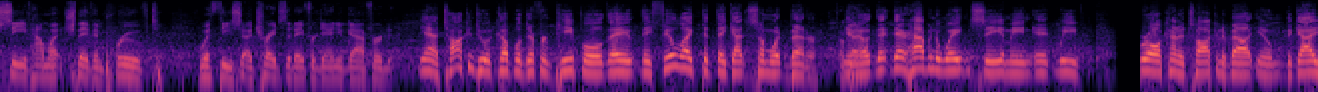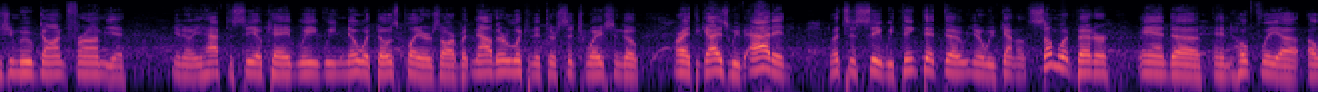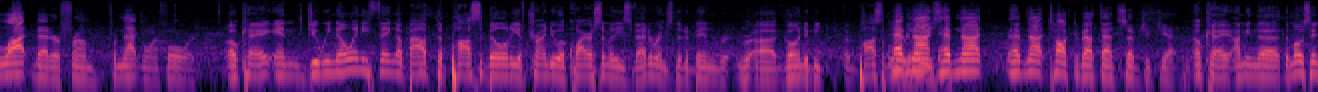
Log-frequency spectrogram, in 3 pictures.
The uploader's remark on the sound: live from Super Bowl Radio Row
